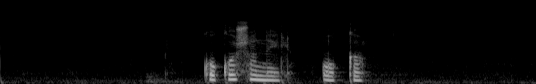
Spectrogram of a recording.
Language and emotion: Russian, neutral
